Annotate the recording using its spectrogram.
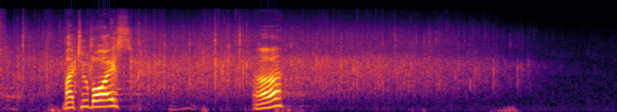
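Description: A crowd applauds in a large hall and the clapping fades away.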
